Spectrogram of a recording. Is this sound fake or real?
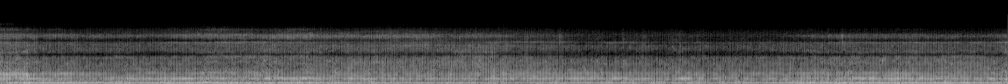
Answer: fake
